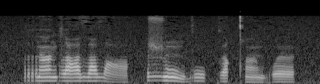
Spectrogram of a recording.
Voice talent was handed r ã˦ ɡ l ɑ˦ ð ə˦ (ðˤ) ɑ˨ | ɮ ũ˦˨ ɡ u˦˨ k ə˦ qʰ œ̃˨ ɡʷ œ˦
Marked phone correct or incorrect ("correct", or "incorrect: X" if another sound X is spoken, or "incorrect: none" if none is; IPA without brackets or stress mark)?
correct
